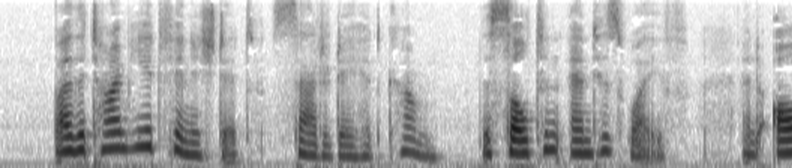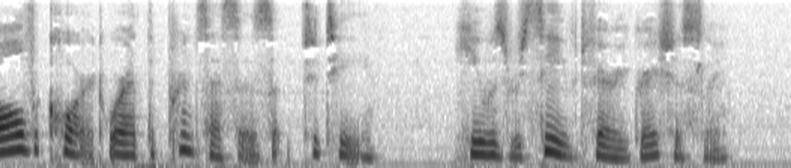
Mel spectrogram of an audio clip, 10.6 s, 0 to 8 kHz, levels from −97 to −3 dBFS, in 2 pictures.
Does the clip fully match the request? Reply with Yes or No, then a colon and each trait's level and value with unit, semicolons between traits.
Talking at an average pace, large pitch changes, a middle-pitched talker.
Yes: average, 170 wpm; wide, 6.3 semitones; medium, 175 Hz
